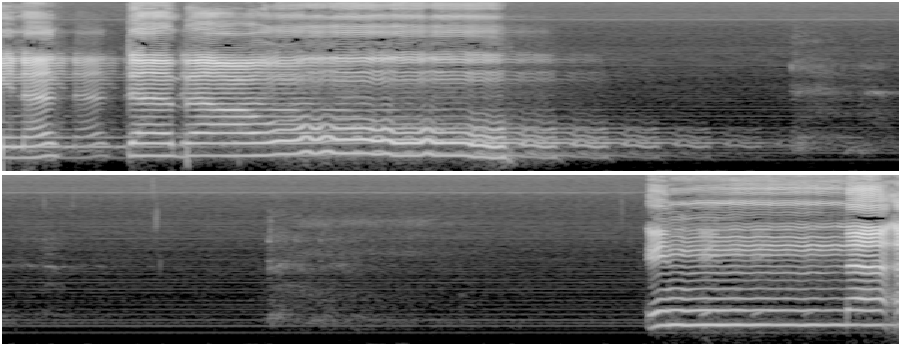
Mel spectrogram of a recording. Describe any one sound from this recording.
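A man chants a recitation in a long, melodic voice through a microphone, echoing in a large hall.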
